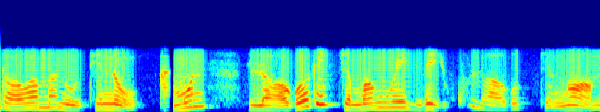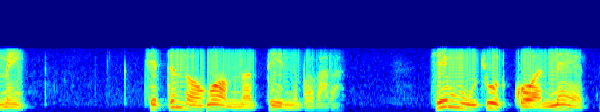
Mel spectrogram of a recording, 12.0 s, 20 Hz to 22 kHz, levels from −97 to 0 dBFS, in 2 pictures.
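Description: Right from the start there's a filter restarted on every block: it drops its state and begins each block from silence, so a little transient lands every time. You hear it as a steady buzz near 188 Hz that rises and falls with the speech, which fits a 256-sample block.

Then there's packet loss with pitch repetition, at 1.65 to 1.74 s and again at 8.01 to 8.07 s. About 90 ms goes missing the first time, which points to three packets, and 60 ms the second, likely two. The receiver loops the last pitch period over the gap, so each one sounds like a held, buzzy note fading into silence before the speech returns with a short cross-fade, all within the narrow telephone band.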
